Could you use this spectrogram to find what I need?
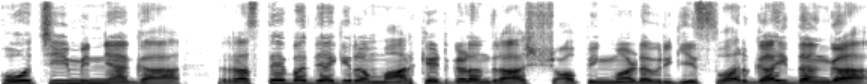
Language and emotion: Kannada, happy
